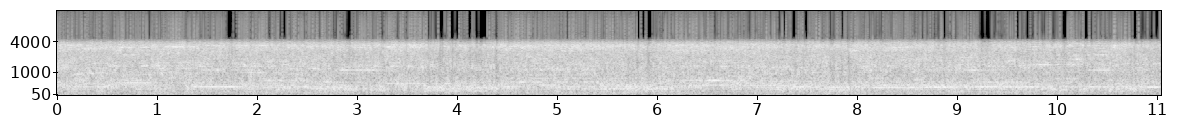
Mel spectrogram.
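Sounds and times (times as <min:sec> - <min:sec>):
distorted live rock band: 0:00.0 - 0:11.0.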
